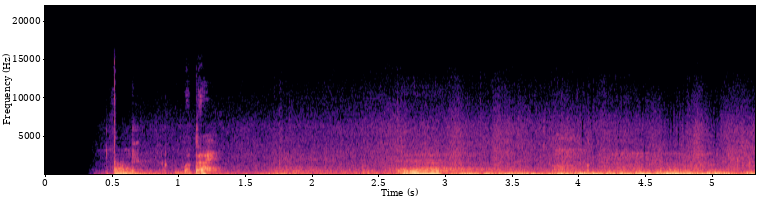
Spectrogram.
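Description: Gusty wind buffets the microphone outdoors, a loud continuous rumble that swells and stays strong, with a few sharp knocks near the start.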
